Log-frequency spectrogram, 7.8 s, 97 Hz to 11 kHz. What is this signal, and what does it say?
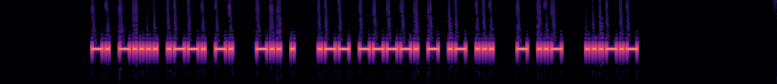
Morse code, heard as a keyed tone, about 34 wpm, 700 Hz. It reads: N6PN DE W9TAS TU <SK>
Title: Practice QSO - Exchange 4 - Ending - 35wpm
